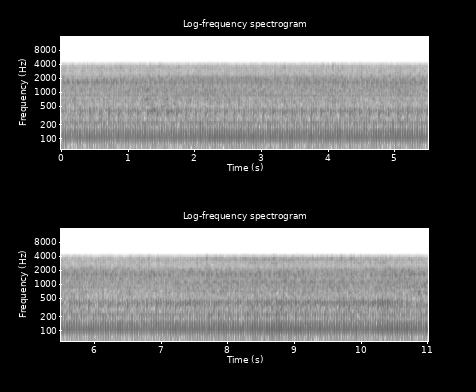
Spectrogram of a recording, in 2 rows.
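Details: BMW E46 320d 150 hp diesel, first start after overhaul fixing the well-known swirl flap problem: an even, steady idle clatter with a regular rhythm and no misses, knocks or hunting; normal idle.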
